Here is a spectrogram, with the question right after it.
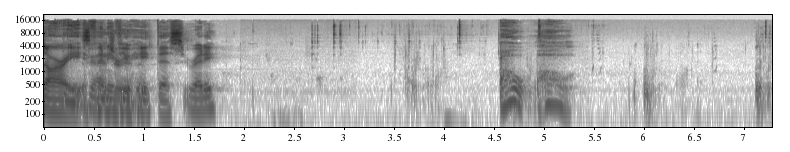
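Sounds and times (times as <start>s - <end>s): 
speech: 0.0s - 1.8s, 4.6s - 5.4s
wet gulping of a drink: 2.1s - 7.2s
ice crunching while chewed: 3.2s - 4.3s, 5.4s - 7.2s.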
